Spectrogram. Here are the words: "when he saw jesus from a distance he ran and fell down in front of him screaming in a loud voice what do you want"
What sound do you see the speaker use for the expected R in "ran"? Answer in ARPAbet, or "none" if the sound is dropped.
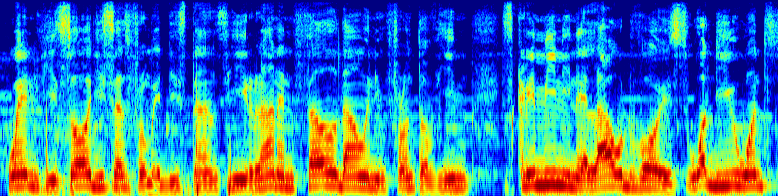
R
